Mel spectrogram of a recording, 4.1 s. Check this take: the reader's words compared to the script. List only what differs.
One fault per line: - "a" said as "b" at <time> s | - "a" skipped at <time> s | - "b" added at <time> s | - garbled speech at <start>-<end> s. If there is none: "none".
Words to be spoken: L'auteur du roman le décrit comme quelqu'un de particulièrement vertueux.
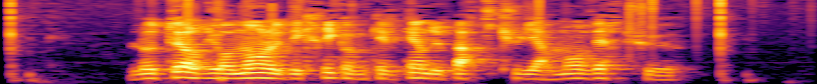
none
